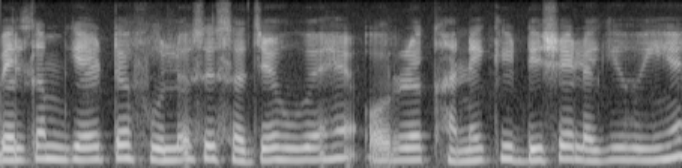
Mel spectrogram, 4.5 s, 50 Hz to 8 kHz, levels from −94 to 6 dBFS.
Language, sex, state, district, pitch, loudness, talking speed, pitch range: Hindi, female, Chhattisgarh, Bilaspur, 210 Hz, -18 LUFS, 195 wpm, 200-225 Hz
